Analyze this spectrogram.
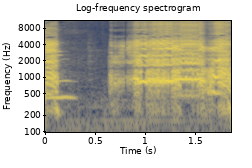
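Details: Broody hen sitting on her nest of eggs, answering as she is spoken to: a brief nasal note, then a long, loud, drawn-out harmonic growl-like call holding steady before tailing off.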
